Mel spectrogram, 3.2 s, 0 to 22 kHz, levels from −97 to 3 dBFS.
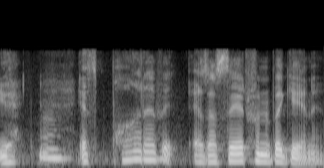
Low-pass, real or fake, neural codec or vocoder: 7.2 kHz; real; none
